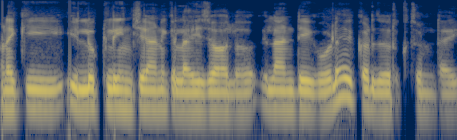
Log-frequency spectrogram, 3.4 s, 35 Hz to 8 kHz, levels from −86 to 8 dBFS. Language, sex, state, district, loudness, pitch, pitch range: Telugu, male, Telangana, Nalgonda, -16 LUFS, 120 Hz, 115-125 Hz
